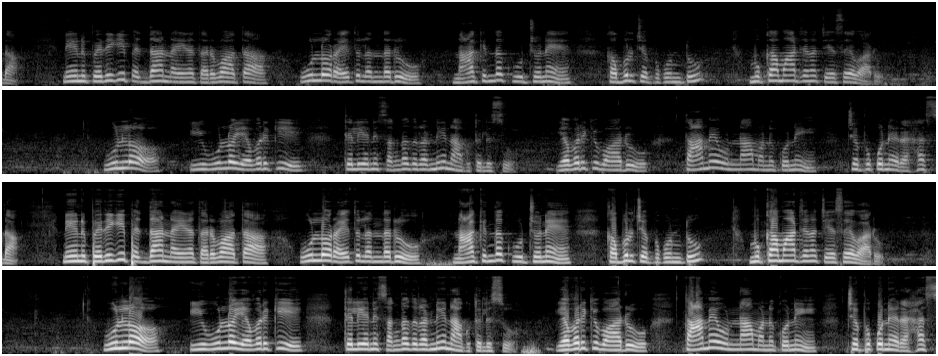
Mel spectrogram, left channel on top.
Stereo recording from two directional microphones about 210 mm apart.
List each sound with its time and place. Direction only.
0.0 s speech: 25° right (ahead or behind)
10.4 s speech: 25° right (ahead or behind)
